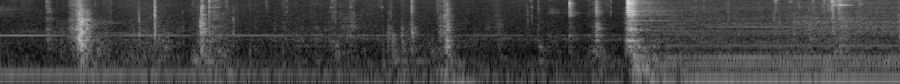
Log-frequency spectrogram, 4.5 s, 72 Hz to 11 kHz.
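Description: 1JZ-GTE VVT-i inline-six idling steadily, with several sharp clicks over it. About three seconds in a louder click comes and the engine's tone changes.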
